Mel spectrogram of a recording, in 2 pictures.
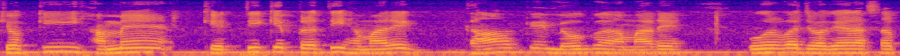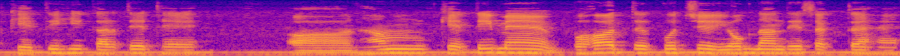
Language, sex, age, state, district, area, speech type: Hindi, male, 60+, Rajasthan, Jodhpur, urban, spontaneous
